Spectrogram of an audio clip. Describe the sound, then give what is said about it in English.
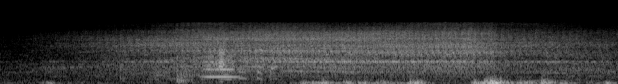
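A car engine runs with a steady, rough mechanical rumble and hiss, swelling in the first two seconds and then holding fairly loud, with occasional low thuds and a brief tonal whine. “I can't hear for Dorothy's car.”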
